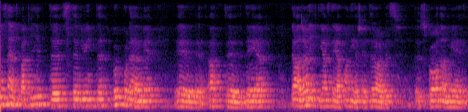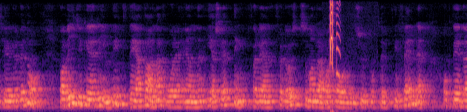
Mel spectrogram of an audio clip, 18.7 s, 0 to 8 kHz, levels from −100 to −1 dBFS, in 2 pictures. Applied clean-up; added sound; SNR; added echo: none; Squeak; -1 dB; reverberation time 1.2 s.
